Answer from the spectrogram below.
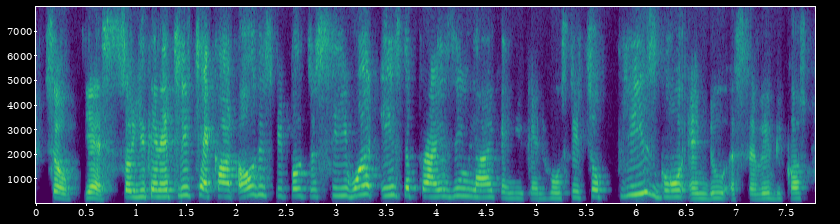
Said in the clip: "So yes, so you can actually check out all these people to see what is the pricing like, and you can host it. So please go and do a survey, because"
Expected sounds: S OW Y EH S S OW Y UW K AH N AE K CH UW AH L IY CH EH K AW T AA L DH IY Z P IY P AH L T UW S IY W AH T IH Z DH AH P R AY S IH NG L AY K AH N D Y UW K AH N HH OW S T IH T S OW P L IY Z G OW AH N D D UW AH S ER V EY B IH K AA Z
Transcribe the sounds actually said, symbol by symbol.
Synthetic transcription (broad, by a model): S OW Y EH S S OW Y UW K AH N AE K CH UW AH L IY CH EH K AW T AA L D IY S P IY P AH L T UW S IY W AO T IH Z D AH P R AY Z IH NG L AY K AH N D Y UW K AH N HH OW S T IH T S OW P L IY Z G OW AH N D D UW AH S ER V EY B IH K AA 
